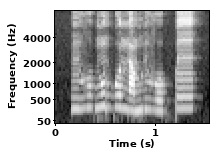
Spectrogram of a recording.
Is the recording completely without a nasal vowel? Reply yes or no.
no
